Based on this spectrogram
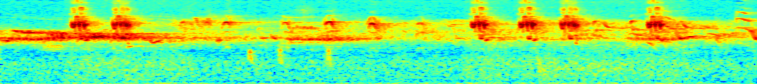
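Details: Fieldfare fledgling giving short, high, sharp call notes in small clusters, some doubled, over a constant hissing background noise.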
